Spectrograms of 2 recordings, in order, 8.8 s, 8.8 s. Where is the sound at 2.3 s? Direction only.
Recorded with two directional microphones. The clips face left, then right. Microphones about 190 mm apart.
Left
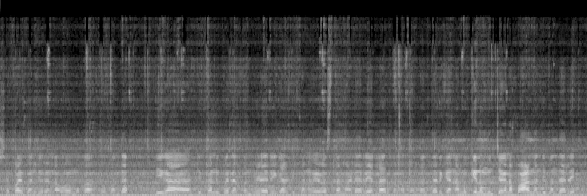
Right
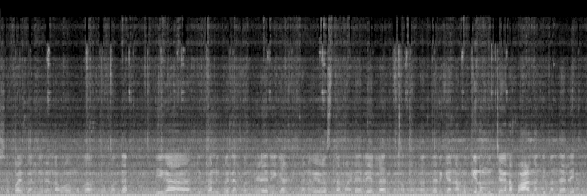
5° right (ahead or behind).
